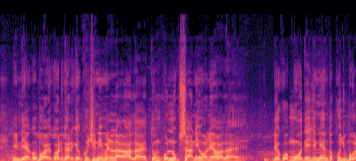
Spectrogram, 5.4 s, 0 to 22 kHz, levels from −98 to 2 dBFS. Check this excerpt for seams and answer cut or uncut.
cut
